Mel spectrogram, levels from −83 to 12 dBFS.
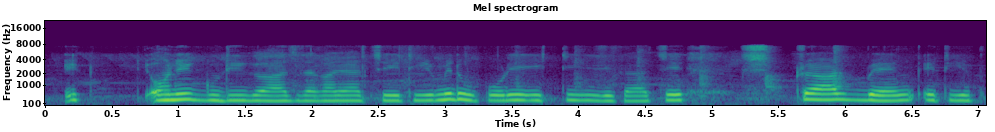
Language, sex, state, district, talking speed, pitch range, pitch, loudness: Bengali, female, West Bengal, North 24 Parganas, 120 wpm, 210-230 Hz, 220 Hz, -17 LUFS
